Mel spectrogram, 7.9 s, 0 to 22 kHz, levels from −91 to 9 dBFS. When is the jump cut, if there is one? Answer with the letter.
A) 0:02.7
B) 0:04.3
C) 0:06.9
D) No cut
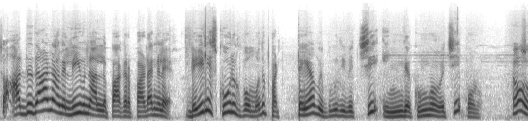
A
